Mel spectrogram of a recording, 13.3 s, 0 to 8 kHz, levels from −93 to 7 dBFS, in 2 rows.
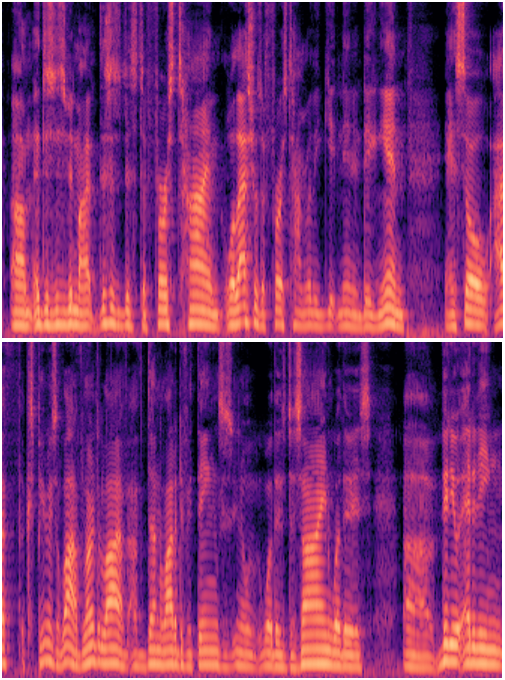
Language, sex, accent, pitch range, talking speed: English, male, American, 110-125 Hz, 240 wpm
